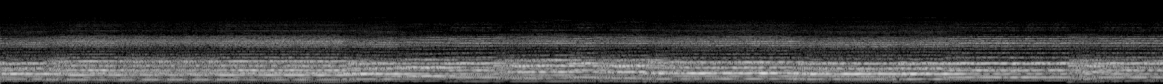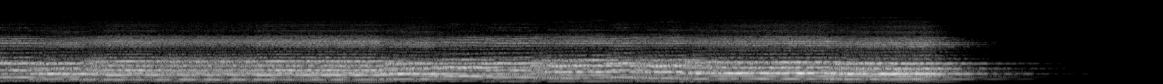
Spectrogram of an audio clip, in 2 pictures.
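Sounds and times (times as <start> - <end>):
alto singing sacred music: 0.0 - 21.8.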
